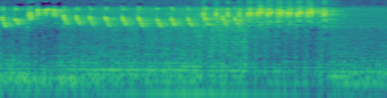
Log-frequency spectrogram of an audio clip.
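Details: High, rapid chirps from a Green leafbird repeat steadily, about six per second, rising and falling in a bouncy run. The bird is being trained to lift its crest and sing ngentrok.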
